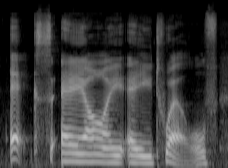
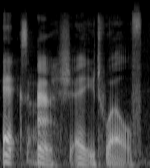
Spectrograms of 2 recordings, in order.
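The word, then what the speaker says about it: X Æ A-12: She says it's XAIA12, and he says no, the second character is pronounced Ash, so it would be X-A12.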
